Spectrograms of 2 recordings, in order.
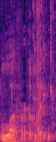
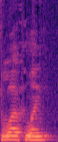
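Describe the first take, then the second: First: It is said with an extra R sound. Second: It is said without an extra R sound. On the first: The speaker calls it wrong. "not loverly" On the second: The speaker calls it right. "I know the word is lovely"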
